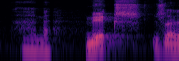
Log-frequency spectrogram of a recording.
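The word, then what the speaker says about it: Mx.: It's pronounced Mix. Um Mix.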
